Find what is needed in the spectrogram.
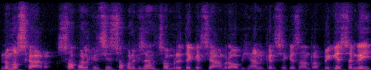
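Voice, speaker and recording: Over a quiet background, a man speaks at a moderate pace. His tone is bright and sharp. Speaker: TV program host. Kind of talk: TV show introduction. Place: studio.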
